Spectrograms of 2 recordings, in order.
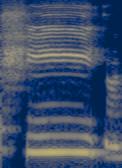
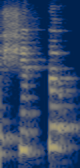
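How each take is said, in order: First: The vowel is held long. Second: The vowel is kept short. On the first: The speaker calls it wrong. "गलती से हम बोल देते हैं शीत" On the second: The speaker calls it right. "यहां पर भी छोटी ई की मात्रा है"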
